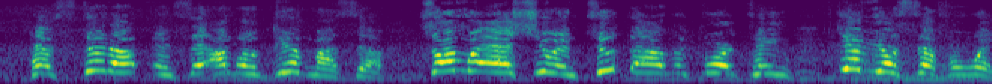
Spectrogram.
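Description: A man speaks at an extremely high pitch with ordinary pitch variation. His pace is moderate, and there is noticeable background noise. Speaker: pastor, march organizer. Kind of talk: rousing pep talk to a crowd. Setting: outdoors. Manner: rousing, preacher-like.

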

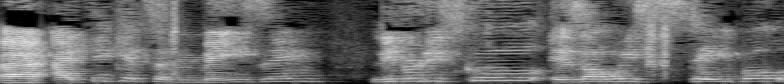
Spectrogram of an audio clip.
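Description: Light background noise and audible room echo surround a woman who speaks at a moderate pace in a high pitch with ordinary pitch variation. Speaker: interviewer, wine host. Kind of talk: interview conversation. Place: home room. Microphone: video call.

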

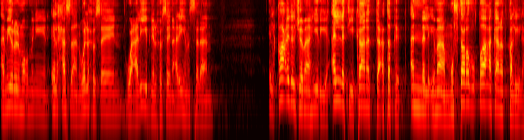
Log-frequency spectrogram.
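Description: At a moderate pace and with ordinary pitch variation, a man with a fairly high pitch talks over a quiet background. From Oman. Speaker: Shia cleric; podcast guest or host. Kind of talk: religious talk on Imam's life. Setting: husseiniya gathering with audience. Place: stage. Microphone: studio mic.

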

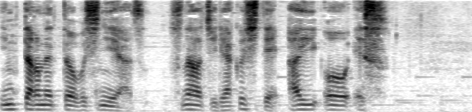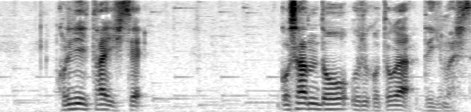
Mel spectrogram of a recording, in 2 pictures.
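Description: A man speaks at a moderate pace with fairly even intonation. His long, frequent pauses come over faint music in the background. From Shimonoseki, Yamaguchi, Japan. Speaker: retired executive, senior association founder. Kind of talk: interview answer. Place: home room. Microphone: webcam.

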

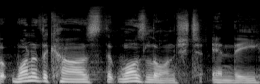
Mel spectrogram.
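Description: A man with a fairly low pitch uses an ordinary speaking voice. He talks at a moderate pace against a quiet background. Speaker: presenter. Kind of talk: presenting to camera, storytelling. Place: workshop.

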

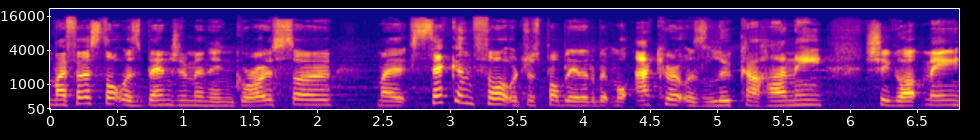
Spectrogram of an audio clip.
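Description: A man's raised, projected voice, bright and sharp, at a moderate pace with ordinary pitch variation. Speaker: music reviewer. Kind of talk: review commentary chat. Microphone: handheld.

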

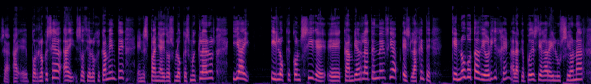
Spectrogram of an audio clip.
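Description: A woman with a fairly high pitch talks at a moderate pace with very wide pitch swings, set against a quiet background. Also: dry, close sound with no echo. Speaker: political commentator. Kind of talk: radio talk show debate.

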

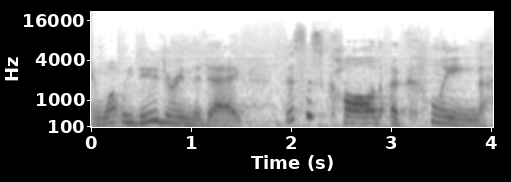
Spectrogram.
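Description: Faint music sits in the background as a woman speaks at a fairly slow pace. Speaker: fitness instructor. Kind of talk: workout instruction with devotional talk. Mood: upbeat, encouraging. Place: home room.

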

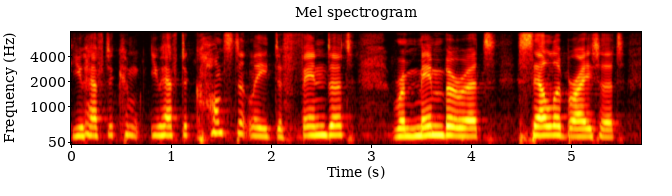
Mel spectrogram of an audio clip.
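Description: At a fairly slow pace, a woman with an Australian accent speaks in a fairly high voice. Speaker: history professor and author; panelist. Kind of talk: panel discussion. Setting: festival stage with audience. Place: tent. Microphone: handheld.

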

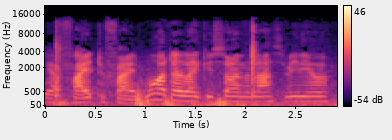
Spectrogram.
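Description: A man talking at a fairly quick pace against noticeable background noise. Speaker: sailing vlogger. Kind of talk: casual vlog chat. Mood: relaxed, lightly wry. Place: boat.

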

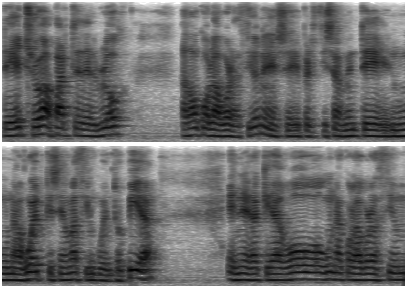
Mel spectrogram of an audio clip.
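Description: At a moderate pace, a man with a fairly high pitch speaks with fairly even intonation. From Spain. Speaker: military history blogger. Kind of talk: casual interview chat. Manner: hesitant, with repetitions. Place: home room. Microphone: video call.

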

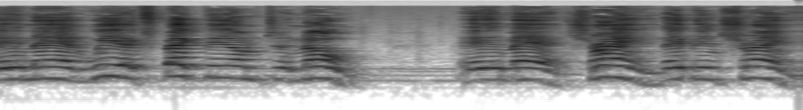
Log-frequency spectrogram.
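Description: There is audible room echo as a man speaks very slowly in a high pitch. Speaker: preacher. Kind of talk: sermon. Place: church.

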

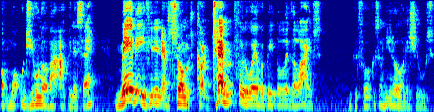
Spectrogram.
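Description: A man's voice has a bright, sharp tone. Its loudness swings widely. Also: moderate pace. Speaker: actor in a scene. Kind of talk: acted dramatic dialogue. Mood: mocking, confrontational. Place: kitchen.

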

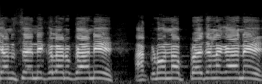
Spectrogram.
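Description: A raised, projected voice with a bright, sharp tone against a quiet background. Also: man. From Andhra Pradesh, Konaseema (Razole); Andhra Pradesh. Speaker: political party activist. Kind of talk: political warning speech to camera; angry political statement to camera. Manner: forceful. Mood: angry, warning. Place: garden. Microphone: phone near.

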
